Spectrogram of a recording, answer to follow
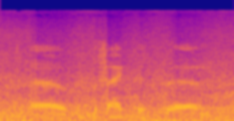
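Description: A steady, loud rushing noise, like surf or wind, under a man's voice speaking a few slow words.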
